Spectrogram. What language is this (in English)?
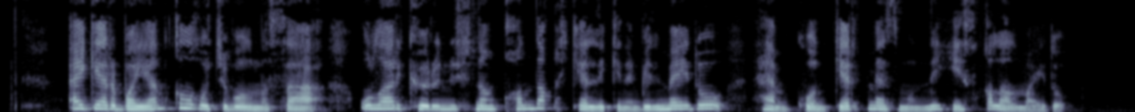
Uyghur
